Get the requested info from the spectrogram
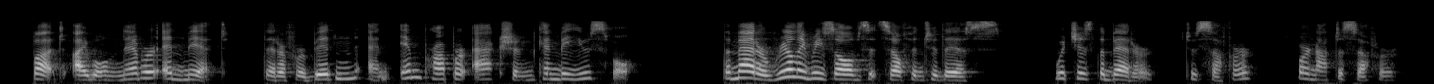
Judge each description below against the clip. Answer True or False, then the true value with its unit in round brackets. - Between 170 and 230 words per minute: False (135 wpm)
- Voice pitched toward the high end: True (235 Hz)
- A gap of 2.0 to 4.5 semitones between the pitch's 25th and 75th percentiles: False (4.9 semitones)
